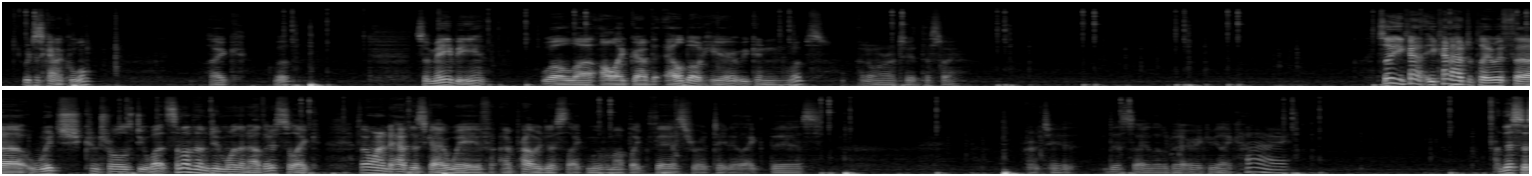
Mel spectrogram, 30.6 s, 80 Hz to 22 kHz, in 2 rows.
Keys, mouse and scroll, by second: 1.1 r, 7.2 r, 9.2 typing, 11.2 typing, 12.8 typing, 15.6 typing, 20.1 g, 21.9 typing, 25.5-26.9 typing.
